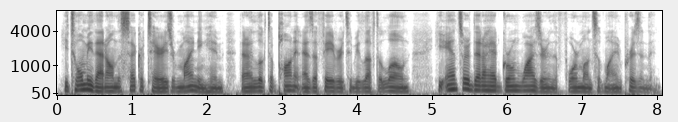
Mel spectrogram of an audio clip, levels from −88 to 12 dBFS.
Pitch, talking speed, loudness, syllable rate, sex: 95 Hz, 260 wpm, -20 LUFS, 6.8 syllables/s, male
